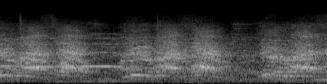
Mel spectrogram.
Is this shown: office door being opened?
no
